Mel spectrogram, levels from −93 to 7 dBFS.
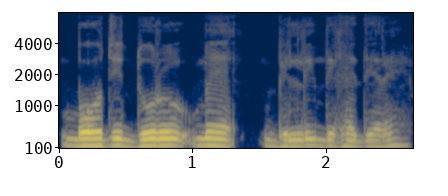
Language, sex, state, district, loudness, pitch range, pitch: Hindi, male, Arunachal Pradesh, Longding, -16 LUFS, 130-145 Hz, 140 Hz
